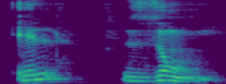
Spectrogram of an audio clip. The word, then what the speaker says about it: ils ont: Here again the basic difference between ils, elles sont and ils, elles ont is the buzzing sound. Here we say ils ont when we are pronouncing this and this together, and here it was simply ils sont.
